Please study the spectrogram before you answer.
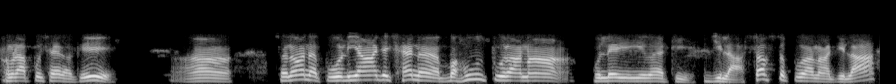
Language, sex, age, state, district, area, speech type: Maithili, male, 60+, Bihar, Purnia, rural, conversation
